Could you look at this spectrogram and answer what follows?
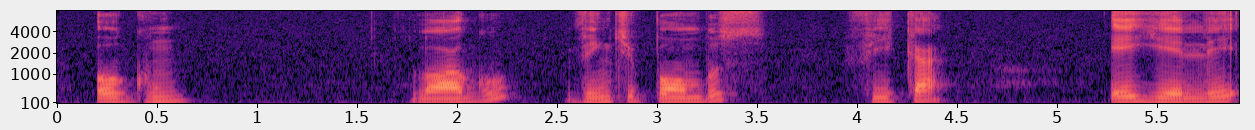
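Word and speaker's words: ogún: E o número 20, em Yorubá, pronuncia-se Ogun.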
